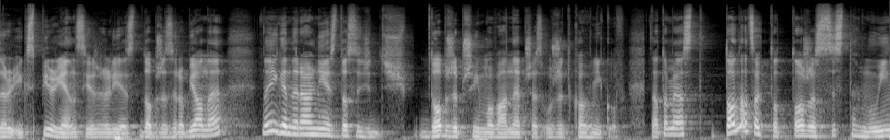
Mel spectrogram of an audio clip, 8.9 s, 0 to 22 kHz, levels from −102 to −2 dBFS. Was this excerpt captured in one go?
no; 3 cuts; at 4.1 s, 6.4 s, 7.6 s

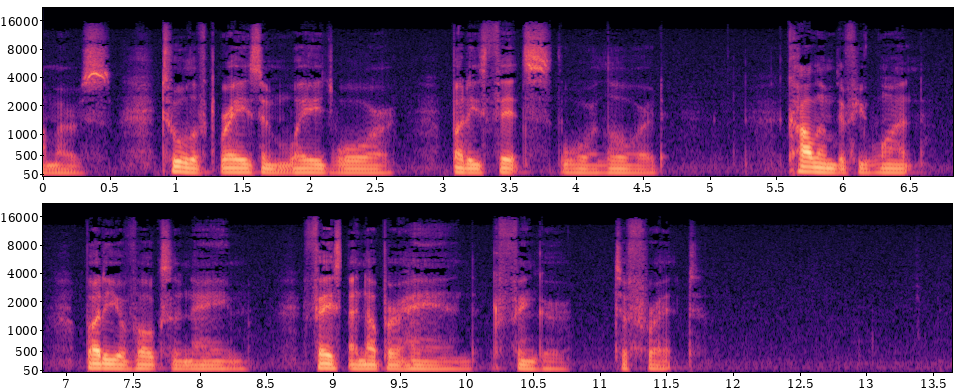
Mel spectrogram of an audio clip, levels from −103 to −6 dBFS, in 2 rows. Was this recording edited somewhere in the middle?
yes; 8 cuts; at 1.2 s, 2.1 s, 3.3 s, 3.9 s, 6.0 s, 7.8 s, 9.0 s, 10.2 s

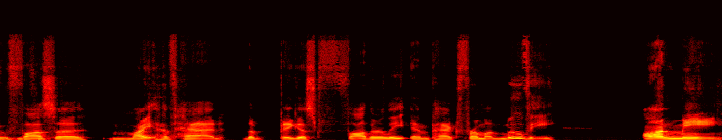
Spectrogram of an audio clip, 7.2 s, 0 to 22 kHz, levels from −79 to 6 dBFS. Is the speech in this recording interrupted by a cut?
no; 0 cuts

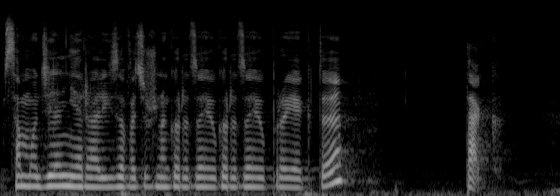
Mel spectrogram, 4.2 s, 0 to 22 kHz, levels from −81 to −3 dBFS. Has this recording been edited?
yes; 1 cut; at 1.6 s

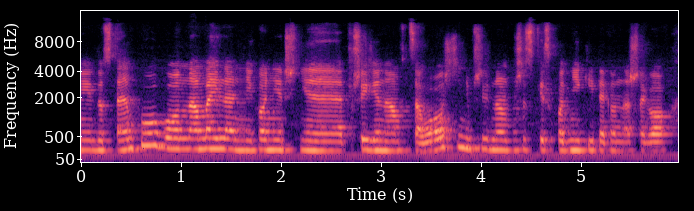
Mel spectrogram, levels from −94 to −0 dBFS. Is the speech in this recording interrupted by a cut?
no; 0 cuts

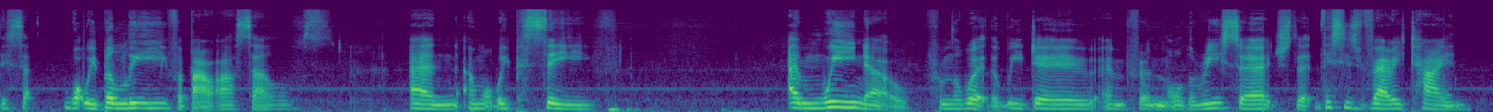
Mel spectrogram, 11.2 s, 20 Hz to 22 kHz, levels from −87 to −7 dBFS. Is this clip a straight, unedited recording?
yes; 0 cuts

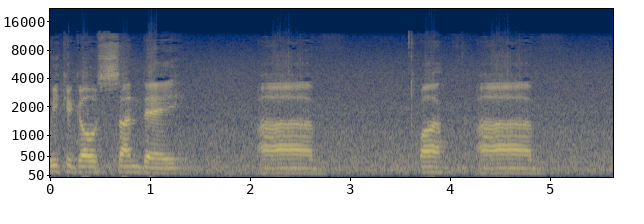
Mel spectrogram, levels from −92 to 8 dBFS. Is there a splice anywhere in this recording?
yes; 1 cut; at 4.2 s

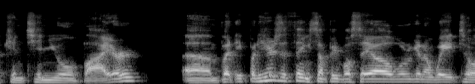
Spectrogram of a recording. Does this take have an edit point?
no; 0 cuts

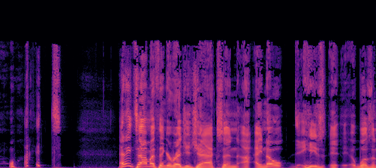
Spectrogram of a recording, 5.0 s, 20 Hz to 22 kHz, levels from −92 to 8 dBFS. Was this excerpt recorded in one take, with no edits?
yes; 0 cuts

